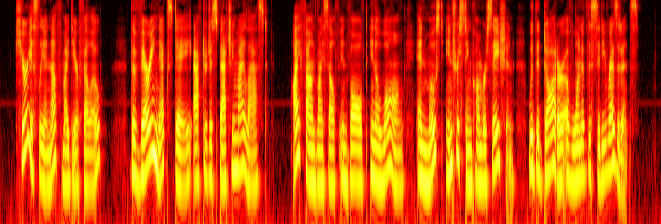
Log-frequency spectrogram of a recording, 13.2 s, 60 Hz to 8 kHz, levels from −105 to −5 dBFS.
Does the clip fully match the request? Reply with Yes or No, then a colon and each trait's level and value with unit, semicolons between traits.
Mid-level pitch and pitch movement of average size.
Yes: medium, 165 Hz; average, 4.7 semitones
